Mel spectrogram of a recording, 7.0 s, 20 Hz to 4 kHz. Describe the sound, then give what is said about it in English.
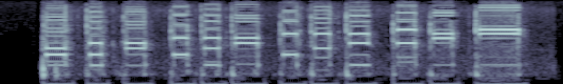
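Twelve multi-frequency telephone signalling tones play one after another in a steady, fairly quick sequence, each a bright, musical two-note beep, with the final tone held a bit longer. No one speaks. “Now, the MF tones sound a bit more musical and, to my mind, more pleasant, but let me play the same set of 12 MF tones.”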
